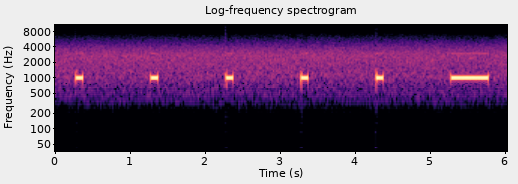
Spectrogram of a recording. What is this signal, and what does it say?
Radio time signal (six pips, as the Greenwich Time Signal), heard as pips.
